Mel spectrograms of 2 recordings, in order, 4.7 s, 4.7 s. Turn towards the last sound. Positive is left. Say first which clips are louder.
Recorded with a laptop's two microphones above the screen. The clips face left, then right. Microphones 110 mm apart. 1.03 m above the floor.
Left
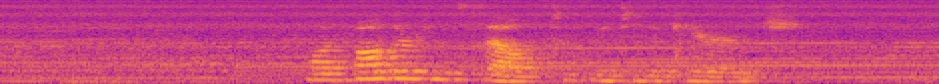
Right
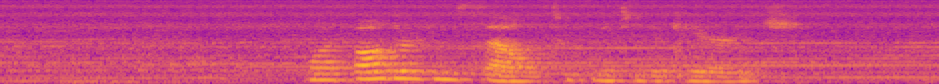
# right 1 dB
turn(degrees=-25)  # may be behind; listen again after turning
